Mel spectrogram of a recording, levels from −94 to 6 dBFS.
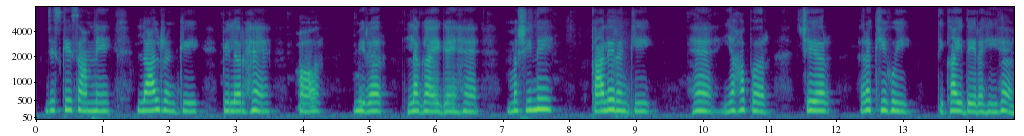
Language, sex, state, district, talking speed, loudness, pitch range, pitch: Angika, male, Bihar, Madhepura, 105 wpm, -25 LUFS, 210-240 Hz, 230 Hz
